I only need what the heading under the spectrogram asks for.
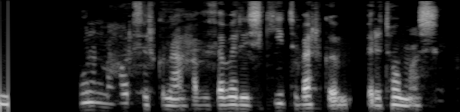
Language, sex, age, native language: Icelandic, female, 15, Icelandic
